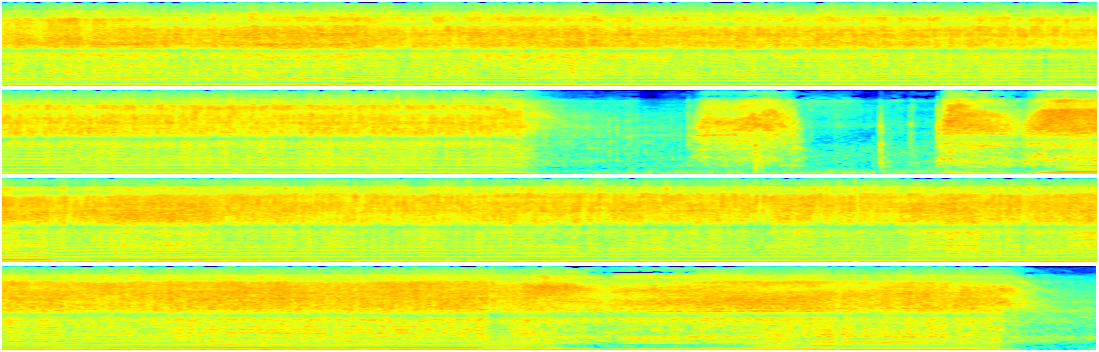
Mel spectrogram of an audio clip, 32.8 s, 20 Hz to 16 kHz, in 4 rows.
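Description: Husqvarna 325iLK battery string trimmer with square .080 line, edging grass along concrete: a steady motor whine over the hiss of the spinning line cutting. About twelve seconds in the motor winds down and stops twice in quick succession, then spins back up. Near the end it dips briefly and picks up again.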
